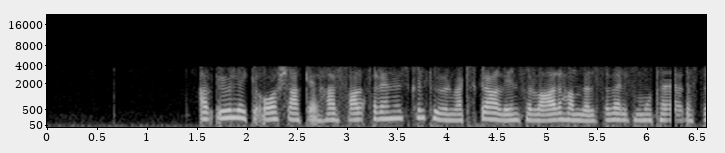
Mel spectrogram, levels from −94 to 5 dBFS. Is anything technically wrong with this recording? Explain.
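Yes. The whole clip carries heavy G.723.1 codec damage. Nothing above 4 kHz survives, so the speech sounds muffled and hoarse. Consonants smear because the codec works in coarse 30 ms frames and updates its voice model slowly. The thinness fits a rate near 6 kbit/s.

There is also VoIP packet loss concealed by the speech codec, twice. From 3.11 to 3.18 s, right after "ulike årsaker har", about one 30 ms frame goes missing. From 6.17 to 6.37 s, roughly 90 ms is lost, which points to three frames. The decoder fills each gap by stretching its last pitch and filter at falling gain. That produces a fading buzzy tone or coloured noise, and the speech stays weak briefly afterwards.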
